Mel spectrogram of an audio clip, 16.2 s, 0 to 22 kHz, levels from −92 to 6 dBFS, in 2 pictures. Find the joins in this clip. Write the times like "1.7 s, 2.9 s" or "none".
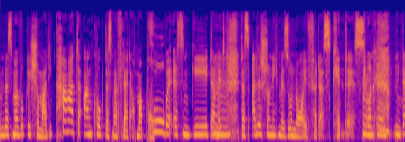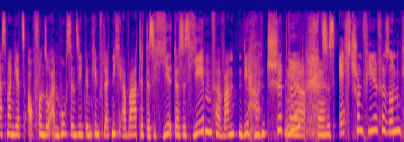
none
